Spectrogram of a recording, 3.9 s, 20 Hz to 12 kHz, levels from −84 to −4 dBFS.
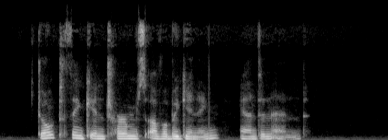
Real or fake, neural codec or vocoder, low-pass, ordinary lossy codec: real; none; 9.9 kHz; Opus, 32 kbps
